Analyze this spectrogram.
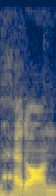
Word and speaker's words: Hedon: on hedaan yes it's pronounced head-on is a game that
